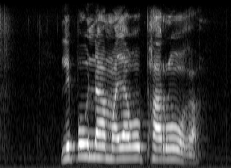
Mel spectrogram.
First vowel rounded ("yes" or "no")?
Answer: no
